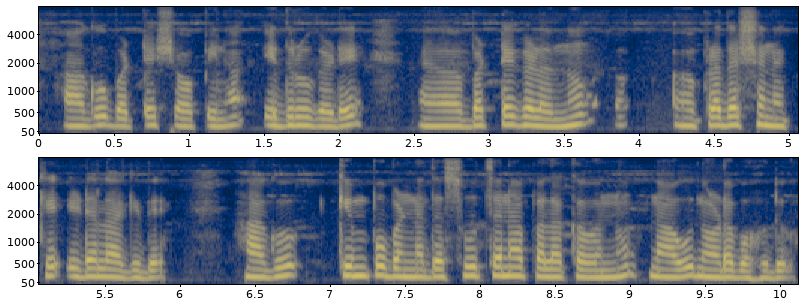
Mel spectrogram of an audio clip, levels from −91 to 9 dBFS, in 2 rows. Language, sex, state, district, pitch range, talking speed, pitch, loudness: Kannada, female, Karnataka, Dakshina Kannada, 180-205 Hz, 100 wpm, 190 Hz, -16 LUFS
